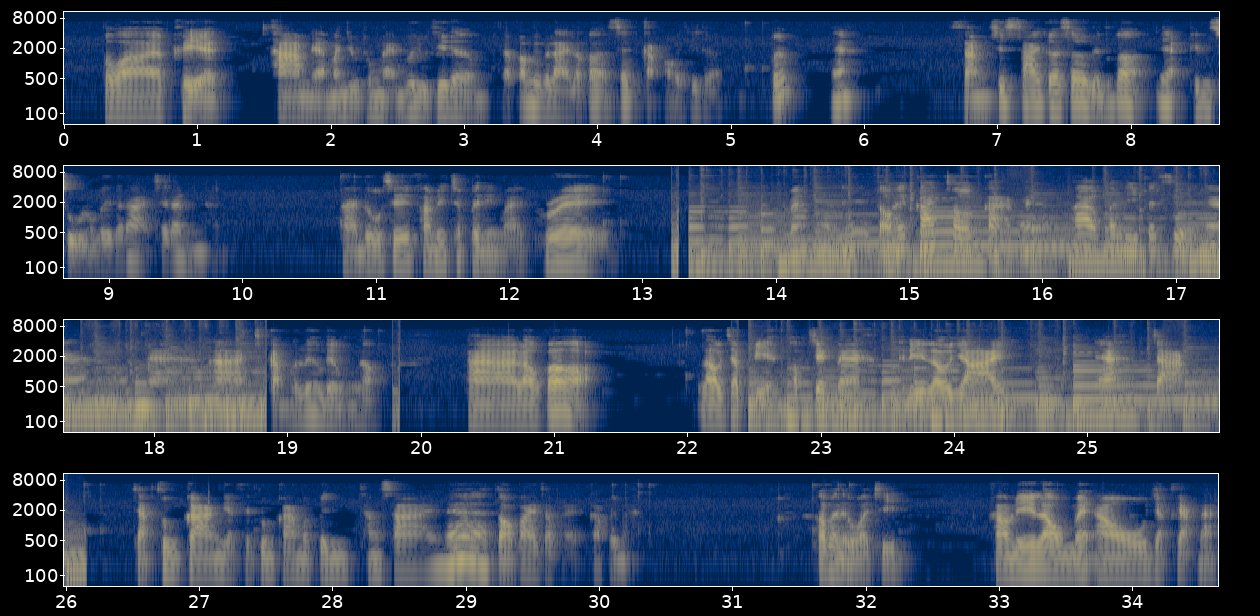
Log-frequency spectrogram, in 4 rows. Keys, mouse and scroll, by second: 4.9 click, 10.6 click, 12.5 click, 18.5 click, 19.4 click, 21.8 click, 26.0 click, 29.9 click, 30.1 click, 31.4 click, 31.6 click, 33.2 click.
